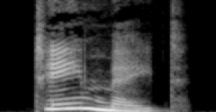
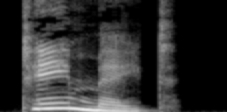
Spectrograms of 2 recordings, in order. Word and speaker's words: Teammate: Teammate. Teammate. – この単語も最初の team の方を強く発音するよ。そして ea は e と伸ばして発音しよう。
